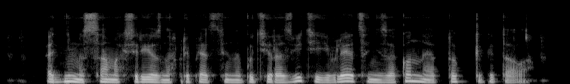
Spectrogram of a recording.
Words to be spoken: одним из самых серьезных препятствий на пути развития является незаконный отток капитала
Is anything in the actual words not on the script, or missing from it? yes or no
no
